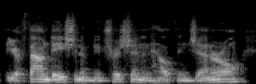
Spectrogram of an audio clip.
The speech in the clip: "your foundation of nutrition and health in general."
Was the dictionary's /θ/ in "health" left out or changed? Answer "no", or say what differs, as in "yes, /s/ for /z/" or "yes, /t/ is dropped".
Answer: no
